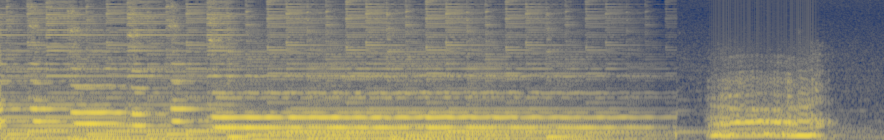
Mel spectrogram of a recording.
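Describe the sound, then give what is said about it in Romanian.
A lion roars loudly, one long rumbling roar lasting several seconds, then a short pause and a second, briefer growling roar. No one speaks. “Este un animal foarte periculos.”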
